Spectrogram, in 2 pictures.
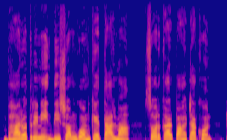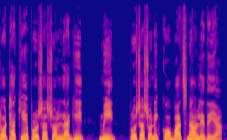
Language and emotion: Santali, neutral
